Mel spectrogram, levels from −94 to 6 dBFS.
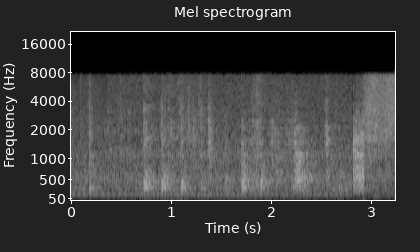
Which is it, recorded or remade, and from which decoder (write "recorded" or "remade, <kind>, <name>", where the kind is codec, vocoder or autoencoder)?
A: recorded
